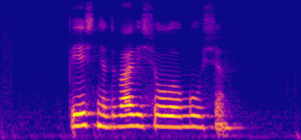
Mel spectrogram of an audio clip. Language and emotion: Russian, neutral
